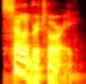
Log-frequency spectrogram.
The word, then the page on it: celebratory: American English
